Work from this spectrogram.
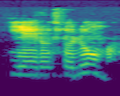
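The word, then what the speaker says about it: Ἱεροσόλυμα: Hierosoluma. Bravo, hierosoluma. Recuerda, el acento va sobre la omicron, no sobre la ypsilon, y la ypsilon su pronunciación es u.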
